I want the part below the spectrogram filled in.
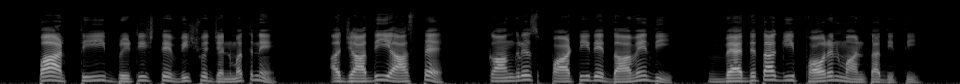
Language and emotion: Dogri, neutral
